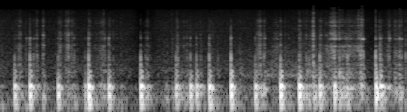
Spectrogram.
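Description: Small plastic toy hands tap the grained-leather front of a large, hollow, closed black doctor's bag, held upright, beside its handle. The result is a quiet, irregular patter of soft, low, hollow thuds that die away almost instantly, with little high-end sound.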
